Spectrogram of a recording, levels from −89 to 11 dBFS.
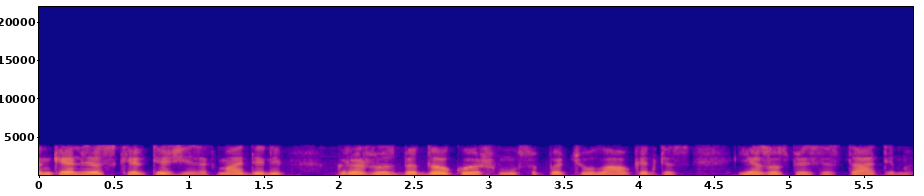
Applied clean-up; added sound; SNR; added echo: neural separator model SepFormer WHAM!.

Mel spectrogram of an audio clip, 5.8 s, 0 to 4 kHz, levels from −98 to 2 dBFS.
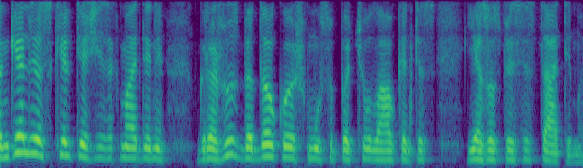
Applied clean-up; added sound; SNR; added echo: none; none; none; none.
